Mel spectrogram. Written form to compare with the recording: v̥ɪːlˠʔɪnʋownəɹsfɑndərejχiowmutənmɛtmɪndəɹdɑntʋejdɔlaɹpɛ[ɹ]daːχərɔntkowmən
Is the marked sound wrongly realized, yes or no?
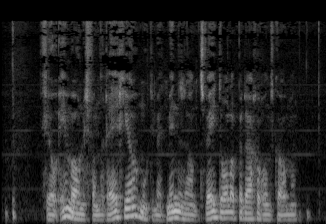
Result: no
